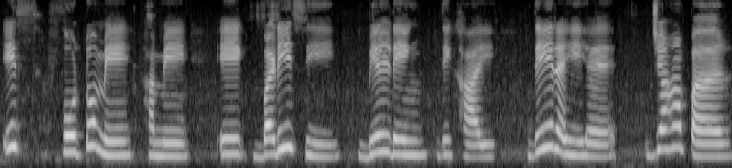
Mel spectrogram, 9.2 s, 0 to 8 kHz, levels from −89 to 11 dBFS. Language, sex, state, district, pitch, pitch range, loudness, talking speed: Hindi, female, Bihar, West Champaran, 255 Hz, 230-295 Hz, -15 LUFS, 90 wpm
